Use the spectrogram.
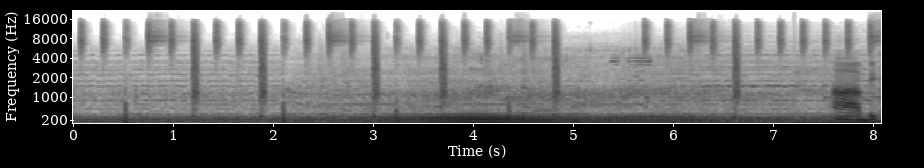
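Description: Several motorcycle engines rumble and throb nearby in a steady, loud drone that swells midway, with sharp clattering knocks over it and a brief voice near the end.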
